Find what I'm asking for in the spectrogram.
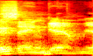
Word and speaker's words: Sangam: That's the one in Amar Siva Sangma. Am I saying that right? – Sangam, yeah. – Sangman? – Sangam. It's S-A-N-G-A-M, I think.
